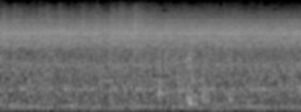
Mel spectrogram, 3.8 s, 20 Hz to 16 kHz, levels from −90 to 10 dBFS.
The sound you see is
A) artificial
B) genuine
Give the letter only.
B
